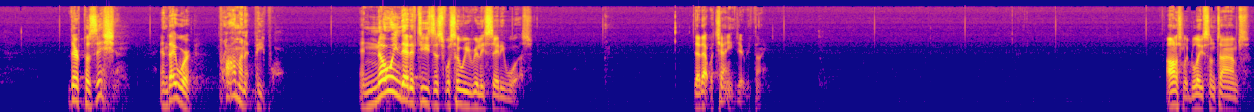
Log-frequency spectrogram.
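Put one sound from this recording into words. A middle-aged man preaches through a microphone with animation, his voice echoing in a large hall, with long pauses.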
